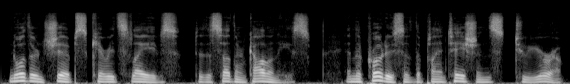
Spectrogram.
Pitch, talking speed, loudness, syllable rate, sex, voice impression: 120 Hz, 170 wpm, -18 LUFS, 5.6 syllables/s, male, masculine, adult-like, tensed, slightly powerful, clear, fluent, cool, sincere, calm, slightly mature, wild, slightly lively, slightly kind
